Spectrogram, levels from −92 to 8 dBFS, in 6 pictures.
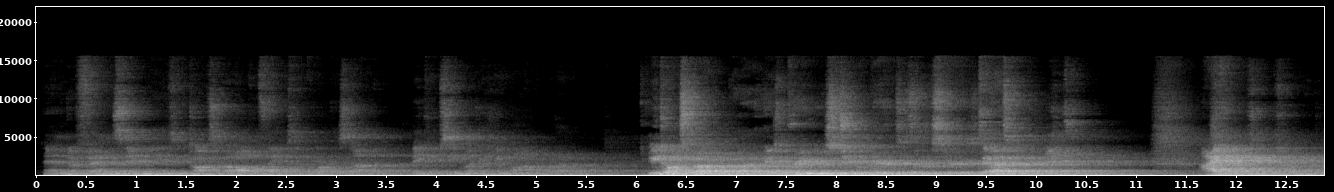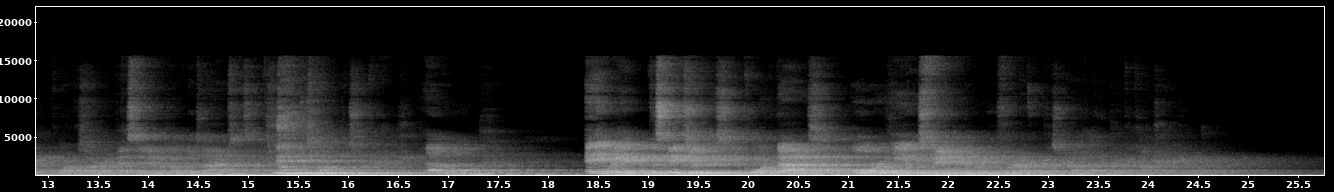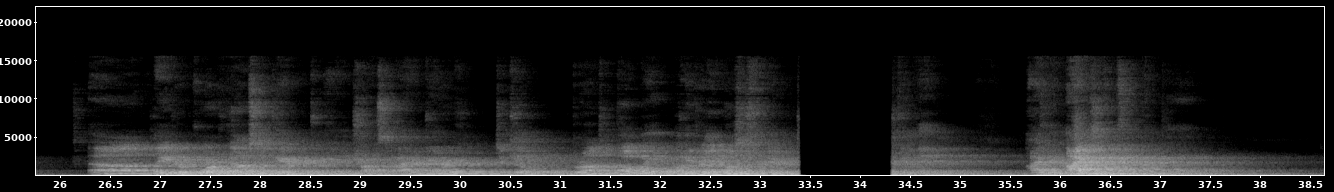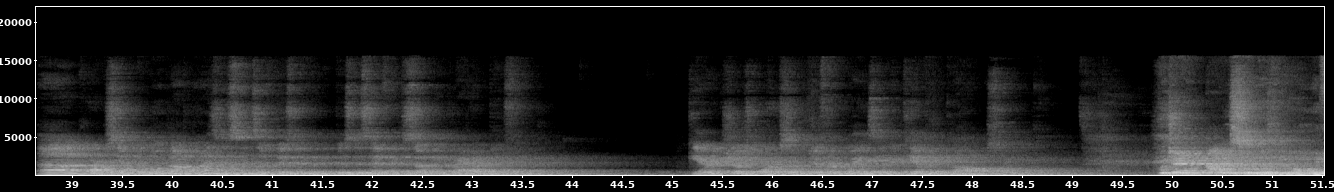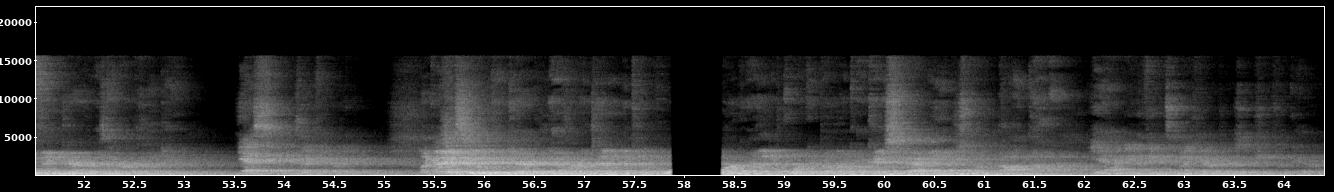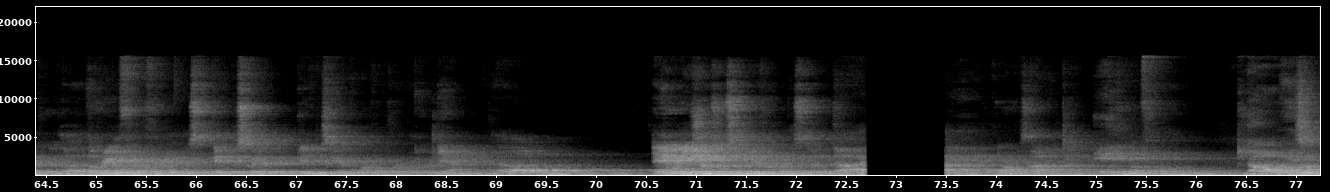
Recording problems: room echo; strong; dies away in 3 s
off-mic speech; far
echo of what is said; faint; throughout; 430 ms later, 20 dB below the speech
audio cutting out; at 33 s for 1 s, at 58 s and at 1:13 for 1 s

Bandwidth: 15.5 kHz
